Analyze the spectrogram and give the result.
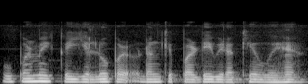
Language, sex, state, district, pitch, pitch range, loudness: Hindi, male, Arunachal Pradesh, Lower Dibang Valley, 120 Hz, 115-125 Hz, -15 LUFS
